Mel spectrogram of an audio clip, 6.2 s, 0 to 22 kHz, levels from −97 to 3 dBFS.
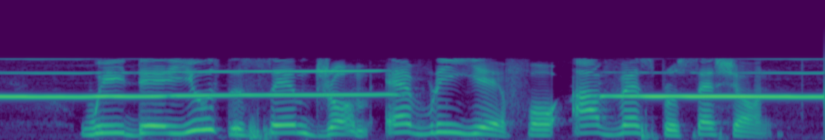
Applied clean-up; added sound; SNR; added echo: none; Wind instrument, woodwind instrument; -3 dB; none.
